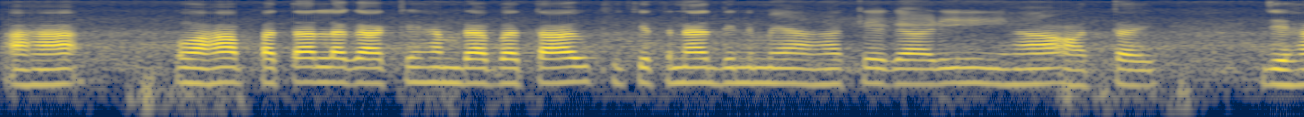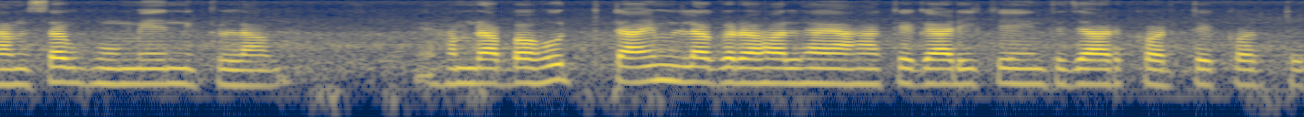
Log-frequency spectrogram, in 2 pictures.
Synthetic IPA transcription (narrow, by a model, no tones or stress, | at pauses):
ə̰ɦã | əɦãpət̪aləɡakeɦəmɾabət̪awkikɪt̪nad̪inmeəɦãkeɡaɽiiɦãəɦt̪ə | d͡ʒeɦəmsəbɡʱumenɪkləm | ɦəmɾabəɦut̪ʈaimləɡɾəɦəlɦɛəɦãkeɡaɽikeɪ̃nt̪əd͡ʒaɾkəɾt̪ekəɾt̪e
